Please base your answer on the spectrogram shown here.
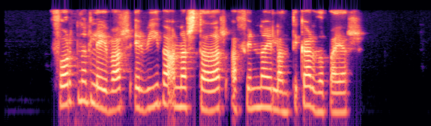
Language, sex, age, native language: Icelandic, female, 20-29, Icelandic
